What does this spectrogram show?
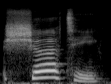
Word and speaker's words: shirty: We don't pronounce the letter R.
